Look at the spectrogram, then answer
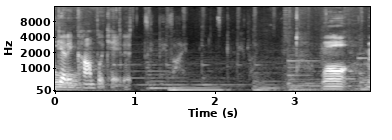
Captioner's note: whispering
